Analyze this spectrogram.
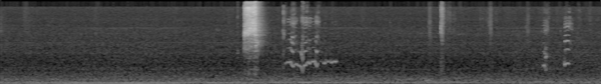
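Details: Alana, a young female rescue cat in Hawaii, responds to a human sneeze: a sharp noise burst, then a short wavering chirped meow, rising and falling, over a low steady indoor hum.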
